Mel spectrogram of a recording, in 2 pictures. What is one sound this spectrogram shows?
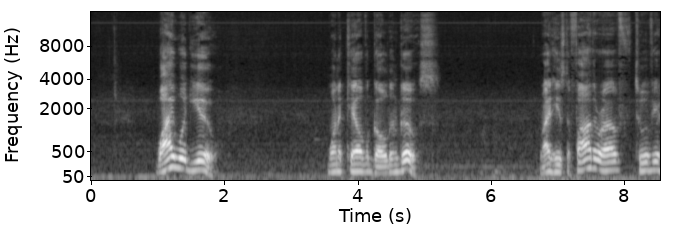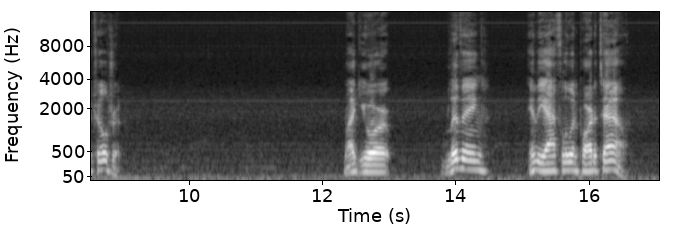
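A man speaks close to a microphone in short, animated bursts with pauses between them.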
